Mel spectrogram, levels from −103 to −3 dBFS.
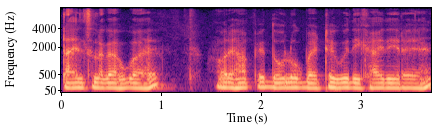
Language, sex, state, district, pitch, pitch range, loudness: Hindi, male, Uttarakhand, Tehri Garhwal, 125 Hz, 120-130 Hz, -16 LUFS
